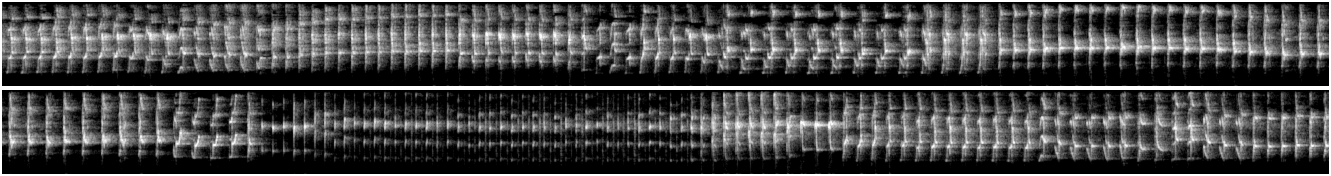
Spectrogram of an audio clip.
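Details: A lovebird (fighter type, said to be used to stimulate silent lovebirds to sing) sings a long, rapid, high-pitched chattering "ngekek panjang" song that runs almost without a break.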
